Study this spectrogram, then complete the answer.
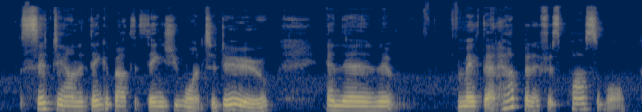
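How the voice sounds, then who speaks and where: With a Texan accent, a woman speaks at a fairly slow pace. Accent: Texan US Southern. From Texas. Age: 60s. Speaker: book reviewer and teacher. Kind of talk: channel intro vlog. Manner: casual, with frequent fillers.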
